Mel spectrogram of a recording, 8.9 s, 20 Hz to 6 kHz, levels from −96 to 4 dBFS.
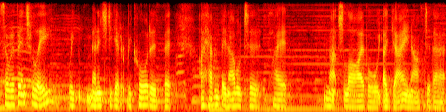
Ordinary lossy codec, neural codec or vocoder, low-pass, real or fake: Opus, 64 kbps; none; 5.4 kHz; real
